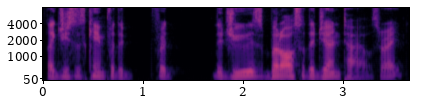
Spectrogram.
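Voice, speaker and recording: A man's voice: a little high, fairly even intonation, a little fast, gravelly, a little mellow, no echo, studio quality. A man hosting a casual Bible study stream, thinking aloud in a questioning way and often repeating and rephrasing himself as he reasons. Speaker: livestream Bible study host.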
